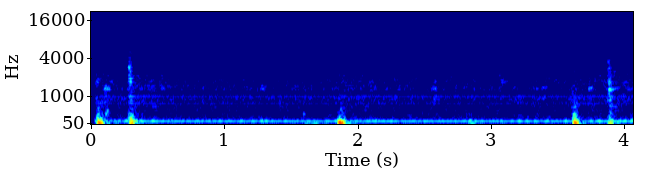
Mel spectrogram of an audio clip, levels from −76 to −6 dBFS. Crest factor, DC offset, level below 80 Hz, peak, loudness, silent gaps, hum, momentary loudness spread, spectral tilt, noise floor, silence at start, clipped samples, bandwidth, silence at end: 24 dB; under 0.1%; -40 dBFS; -14 dBFS; -38 LUFS; none; none; 23 LU; -8 dB/octave; -57 dBFS; 0.05 s; under 0.1%; 4.2 kHz; 0.05 s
